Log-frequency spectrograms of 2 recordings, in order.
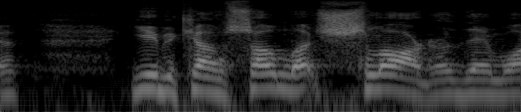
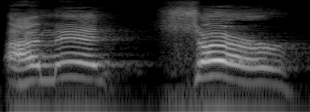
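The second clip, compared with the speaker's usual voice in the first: slow, loud, higher stern demand; stern daddy; 9 semitones higher, 14 dB louder, much slower than usual. Retold or imitated. Daddy demands the boy repeat himself, slow and stern. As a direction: drag it out like a warning father. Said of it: "here's what I heard".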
